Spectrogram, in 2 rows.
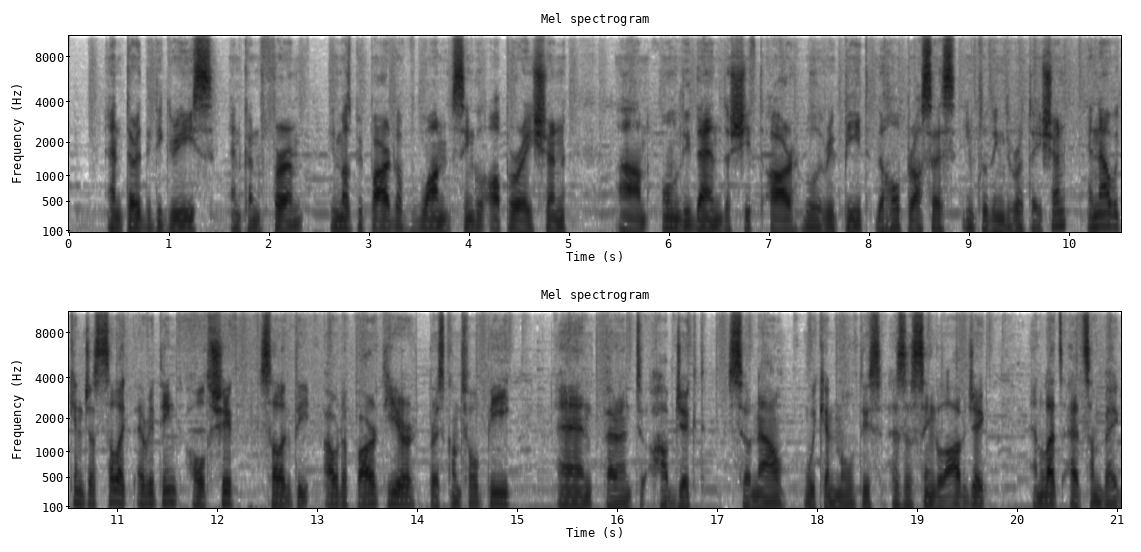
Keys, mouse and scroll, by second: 10.0 shift+middle click, 10.0 scroll up 1, 10.4 click, 12.3 shift+click, 14.2 ctrl+p, 16.0-16.9 drag, 17.4-17.8 scroll down 2, 17.8 g, 18.4 Escape, 19.9 middle click.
